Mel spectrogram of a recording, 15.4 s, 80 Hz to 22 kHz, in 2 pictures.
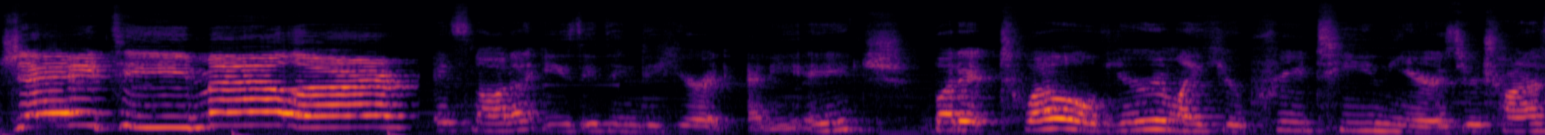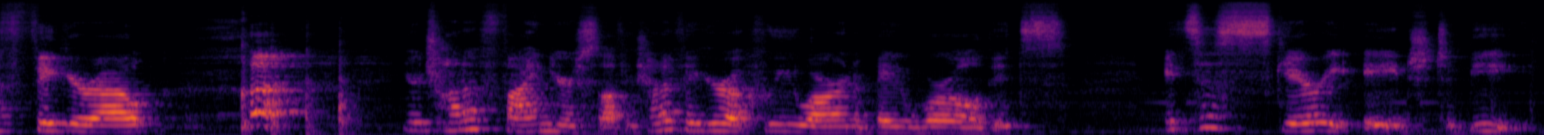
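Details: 26-year-old woman with Tourette syndrome diagnosed at age 12, whose vocal tics interject phrases into her speech. Vocal tics (Tourette syndrome).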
